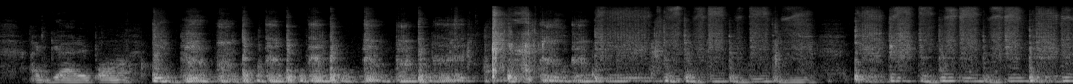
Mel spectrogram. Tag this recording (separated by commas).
beat boxing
